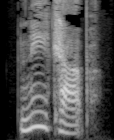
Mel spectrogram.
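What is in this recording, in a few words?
"kneecap", British English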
